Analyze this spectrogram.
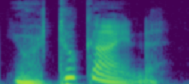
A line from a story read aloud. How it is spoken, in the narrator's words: murmured Catherine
